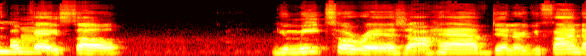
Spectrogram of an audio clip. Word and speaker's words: Therese: Like, okay, so you meet Therese, y'all have dinner, you find out her name is not Teresa, it's Therese.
